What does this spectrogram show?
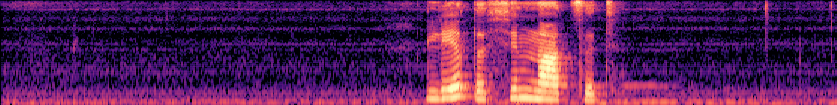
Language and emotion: Russian, neutral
